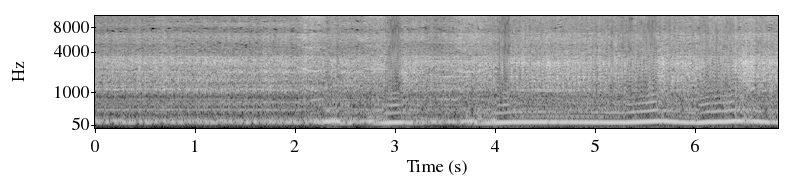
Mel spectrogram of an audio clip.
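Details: Chevrolet Opala engine revving up and down: uneven, slightly wavering note with an airy rush underneath. The test confirmed false air leaking at the first base of the intake manifold, not the camshaft gear.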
